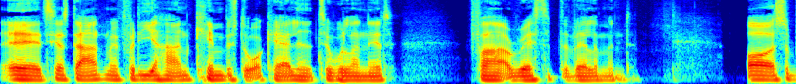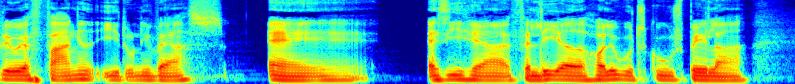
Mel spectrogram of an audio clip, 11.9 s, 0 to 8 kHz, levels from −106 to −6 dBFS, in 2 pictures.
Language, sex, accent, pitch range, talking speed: Danish, male, native, 95-110 Hz, 155 wpm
